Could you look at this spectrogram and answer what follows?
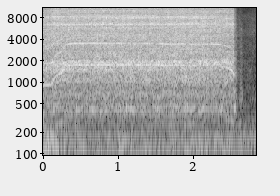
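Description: A power drill drives screws into a basement window frame with a loud, close, steady high-pitched whine for over two seconds, then cuts off abruptly into quiet room noise.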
